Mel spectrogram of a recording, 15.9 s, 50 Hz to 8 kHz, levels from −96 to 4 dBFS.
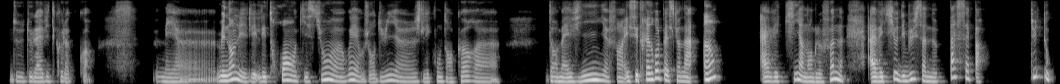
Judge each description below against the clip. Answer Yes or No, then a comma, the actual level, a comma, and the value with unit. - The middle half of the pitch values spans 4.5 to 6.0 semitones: Yes, average, 5.0 semitones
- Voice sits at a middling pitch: Yes, medium, 155 Hz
